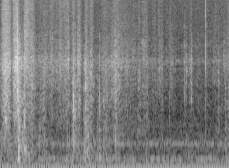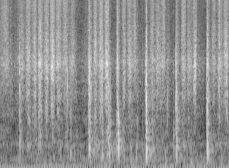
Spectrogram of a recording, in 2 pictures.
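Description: Hands rub and buff the toe of a polished black leather dress shoe, worn on a foot resting on a wooden stand, with a bunched white cloth. Soft, bright cloth swishes come in an uneven rhythm, fade to a quiet stretch, then return as brisker strokes. The clip ends with a run of sharper snapping buffs.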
